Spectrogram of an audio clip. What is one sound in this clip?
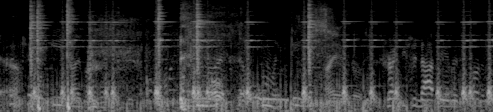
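Swords clash and strike again and again in a fight.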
